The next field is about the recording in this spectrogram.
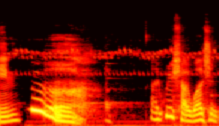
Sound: yawning

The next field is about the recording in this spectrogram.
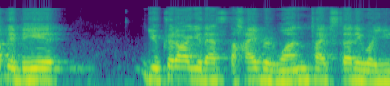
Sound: voiceover

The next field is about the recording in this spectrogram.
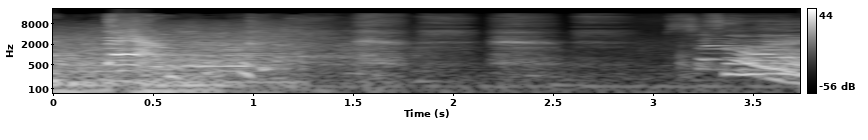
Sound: music stops, sally breathing heavily

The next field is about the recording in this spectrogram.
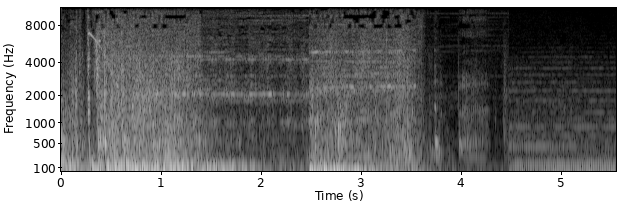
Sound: laser firing; rock cracking; dramatic music

